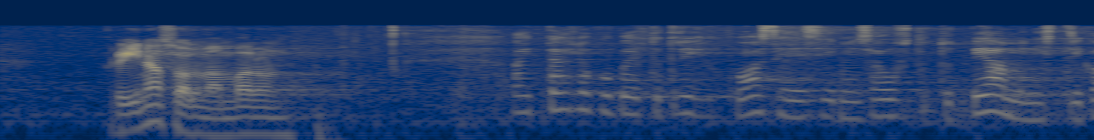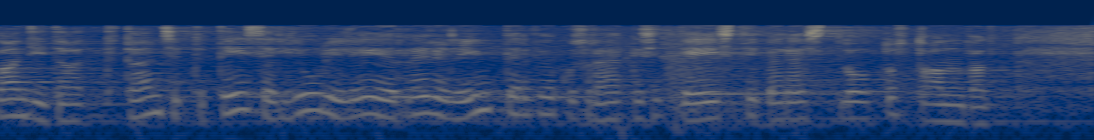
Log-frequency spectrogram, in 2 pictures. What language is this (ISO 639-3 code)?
est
